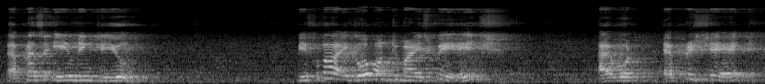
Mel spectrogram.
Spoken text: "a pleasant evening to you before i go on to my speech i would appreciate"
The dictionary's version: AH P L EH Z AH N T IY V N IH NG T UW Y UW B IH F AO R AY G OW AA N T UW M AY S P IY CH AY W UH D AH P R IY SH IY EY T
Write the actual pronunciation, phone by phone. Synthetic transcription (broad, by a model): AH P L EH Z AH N IY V N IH NG T UW Y UW B IH F AO R AY G OW AA N T UW M AY S P IY CH AY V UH D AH P R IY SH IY EY T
